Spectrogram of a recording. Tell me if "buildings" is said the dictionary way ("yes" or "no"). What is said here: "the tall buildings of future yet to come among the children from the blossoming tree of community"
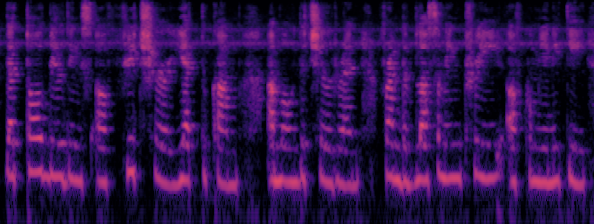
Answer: no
